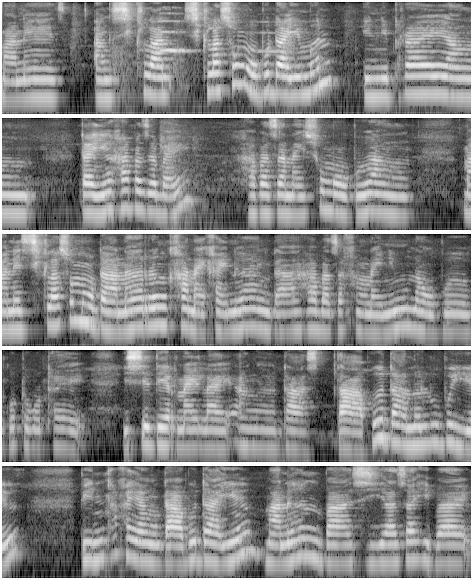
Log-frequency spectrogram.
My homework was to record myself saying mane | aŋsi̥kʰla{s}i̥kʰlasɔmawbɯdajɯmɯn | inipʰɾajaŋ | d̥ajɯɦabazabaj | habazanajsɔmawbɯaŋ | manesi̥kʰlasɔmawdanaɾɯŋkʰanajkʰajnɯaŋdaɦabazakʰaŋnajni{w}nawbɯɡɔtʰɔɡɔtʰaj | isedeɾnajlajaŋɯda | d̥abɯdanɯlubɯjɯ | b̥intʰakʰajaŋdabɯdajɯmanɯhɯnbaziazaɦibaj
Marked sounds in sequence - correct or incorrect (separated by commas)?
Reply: correct, incorrect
